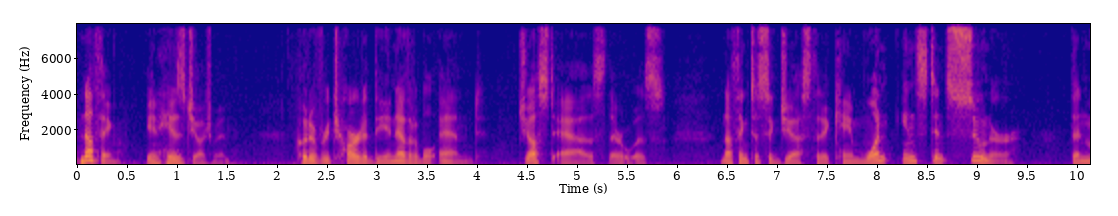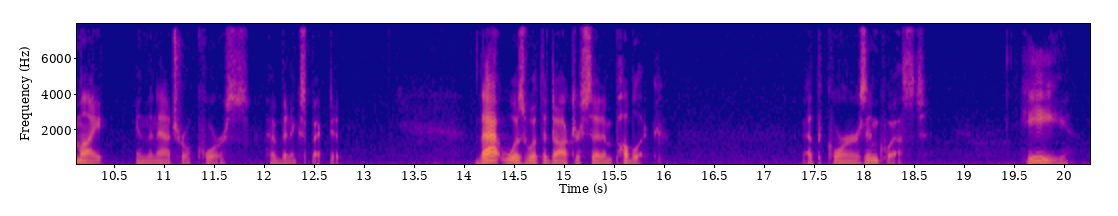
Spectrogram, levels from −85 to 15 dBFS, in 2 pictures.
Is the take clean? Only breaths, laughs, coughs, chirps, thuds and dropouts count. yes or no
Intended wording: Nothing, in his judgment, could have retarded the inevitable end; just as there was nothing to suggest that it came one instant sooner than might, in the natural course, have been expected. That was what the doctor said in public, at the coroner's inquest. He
yes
